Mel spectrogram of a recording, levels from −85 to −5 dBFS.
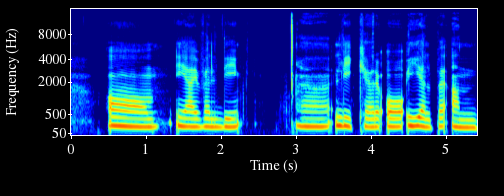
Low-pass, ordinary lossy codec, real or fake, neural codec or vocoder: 14.4 kHz; none; real; none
